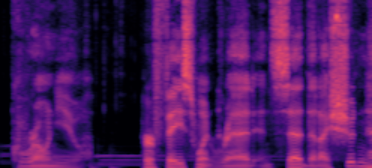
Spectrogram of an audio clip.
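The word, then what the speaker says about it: Gráinne: and I said well in Ireland they typically pronounce it like Gran you her face went red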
